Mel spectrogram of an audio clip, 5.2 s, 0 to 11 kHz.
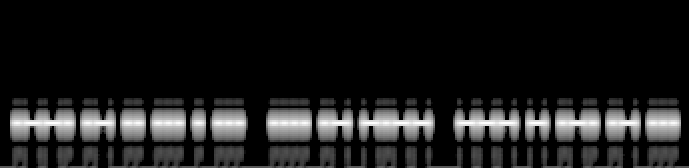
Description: Morse code, heard as a keyed tone, about 32 wpm, 800 Hz. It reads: PAISES HAY OTRAS
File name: morse mp3 / ESPAGNOL TEXTE EN CLAIR 1 VITESSE 30 MOTS MINUTES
